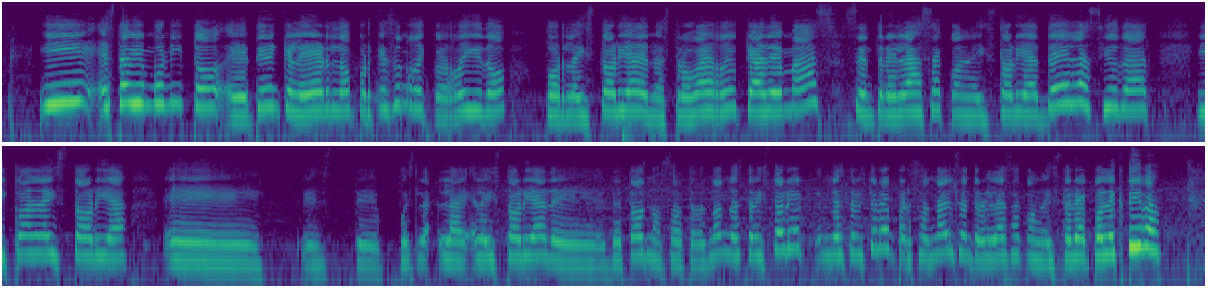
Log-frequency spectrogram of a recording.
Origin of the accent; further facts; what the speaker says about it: Los Reyes de Juárez, Puebla, Mexico; Sí, un saludo a mi pueblo, a los Reyes de Juárez.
